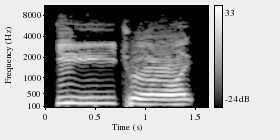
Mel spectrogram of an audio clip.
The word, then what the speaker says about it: Detroit: Yeah, they're a real team compared to Detroit. – You need to say it right. Detroit.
